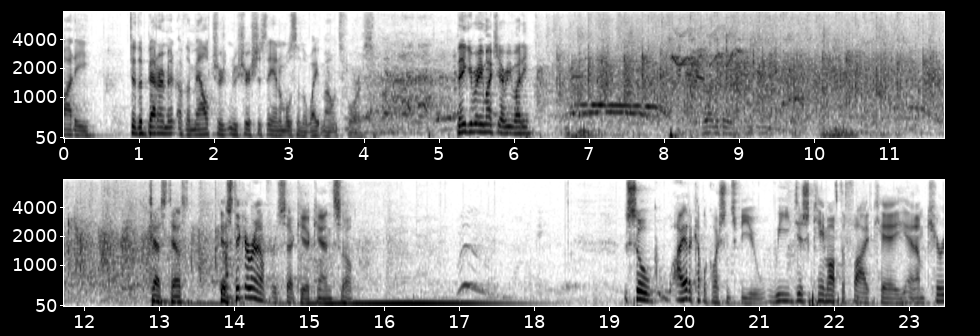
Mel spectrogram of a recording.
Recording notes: Live Show at Reklis Brewing. Live from Reklis Brewing Company.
